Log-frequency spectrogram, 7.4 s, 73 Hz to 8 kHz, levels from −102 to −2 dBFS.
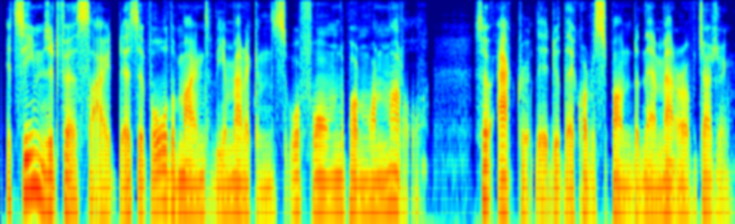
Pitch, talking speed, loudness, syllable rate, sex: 90 Hz, 230 wpm, -26 LUFS, 6.6 syllables/s, male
